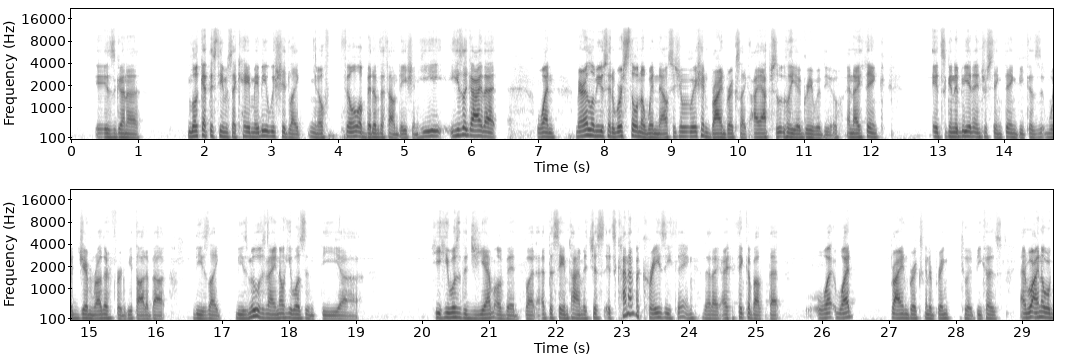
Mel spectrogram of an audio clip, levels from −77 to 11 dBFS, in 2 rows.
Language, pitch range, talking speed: English, 110-135 Hz, 230 wpm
